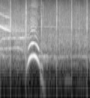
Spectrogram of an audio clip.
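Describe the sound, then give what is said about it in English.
Audience applause for mothers on Mother's Day, with scattered claps popping out over a steady crowd wash, and a single rising-and-falling whoop cutting through near the start. “Can we give them just a roaring applause, real quick, for all of our moms?”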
